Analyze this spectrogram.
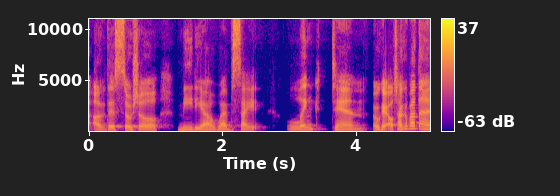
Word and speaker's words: LinkedIn: is I'm going to take that t sound and I'm going to pronounce it on the next l link tin so it's going to sound like tin you're going to hear a very noticeable tin Linkin LinkedIn LinkedIn okay so make sure you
